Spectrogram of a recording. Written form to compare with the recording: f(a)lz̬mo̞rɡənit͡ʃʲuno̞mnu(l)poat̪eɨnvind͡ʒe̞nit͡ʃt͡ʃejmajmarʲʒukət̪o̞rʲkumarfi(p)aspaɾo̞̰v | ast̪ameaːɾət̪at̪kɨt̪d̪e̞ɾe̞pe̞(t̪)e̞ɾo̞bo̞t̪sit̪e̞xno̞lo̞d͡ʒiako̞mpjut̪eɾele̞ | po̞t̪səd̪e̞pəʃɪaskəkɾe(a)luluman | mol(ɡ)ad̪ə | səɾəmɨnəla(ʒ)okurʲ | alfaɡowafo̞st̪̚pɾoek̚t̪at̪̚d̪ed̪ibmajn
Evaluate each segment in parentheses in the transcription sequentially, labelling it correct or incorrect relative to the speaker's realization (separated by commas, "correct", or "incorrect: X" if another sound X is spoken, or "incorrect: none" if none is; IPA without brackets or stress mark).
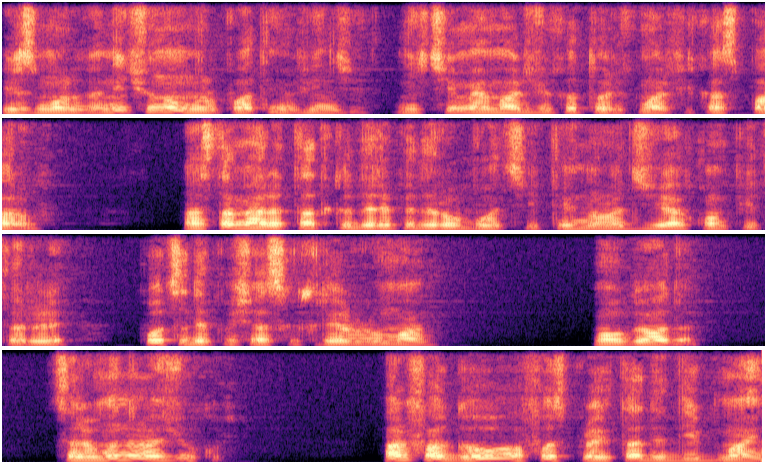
incorrect: i, correct, incorrect: k, incorrect: d̪, incorrect: e, correct, correct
